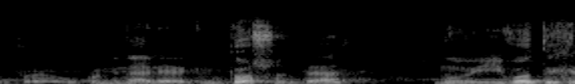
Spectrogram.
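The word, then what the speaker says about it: Auchentoshan: Как это правильно вообще произносится, потому что Да, ты застал непонятно. момент, когда они переходили с Окин Тошин на Акин Тошин.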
